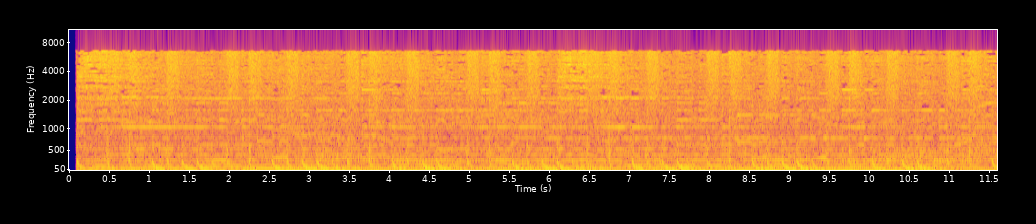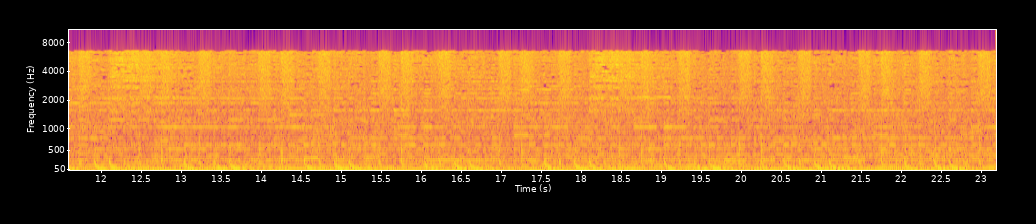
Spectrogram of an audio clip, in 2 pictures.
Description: Boss Music; Super Adventure Pals

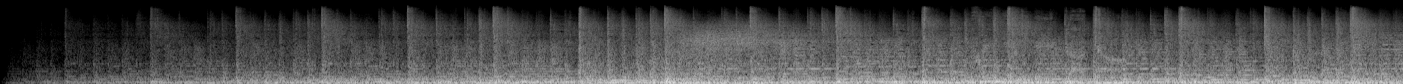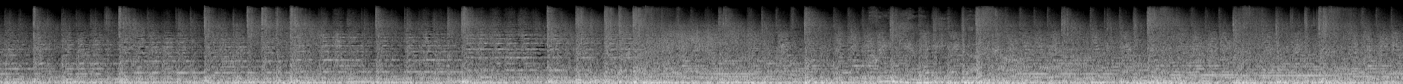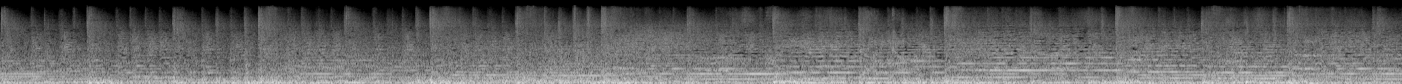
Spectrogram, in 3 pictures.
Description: Boss Fight; HellSign

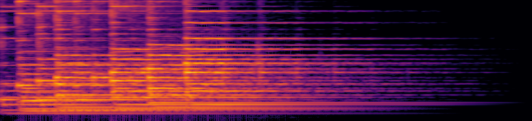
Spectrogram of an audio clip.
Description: points ticker bonus score reward jingle

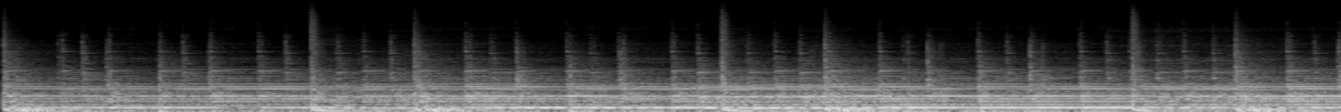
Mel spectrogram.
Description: Rage Combat; Joel

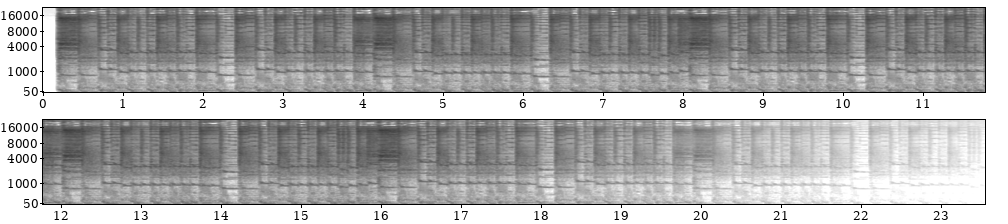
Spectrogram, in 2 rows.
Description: Clamor in the Crowd; fatal fury 3 road to the final victory

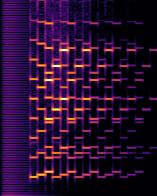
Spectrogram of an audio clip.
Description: Jingle, Title; Mr. Driller Drill Spirits; nintendo ds

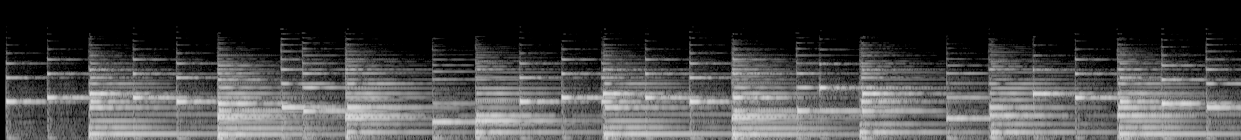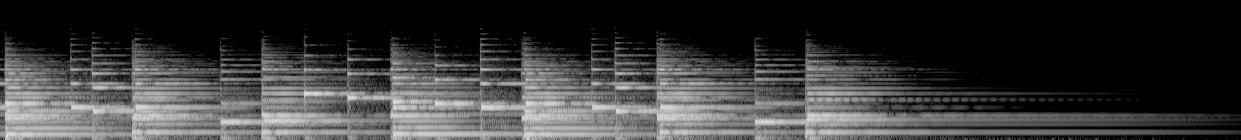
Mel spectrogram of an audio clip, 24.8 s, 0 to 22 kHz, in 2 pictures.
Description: Piano; Blind Men; PS Vita; PS4

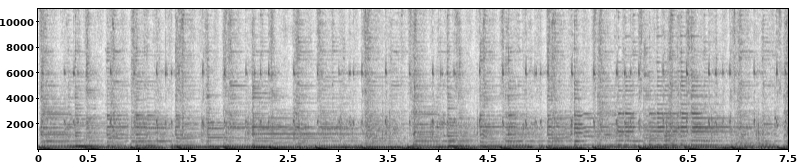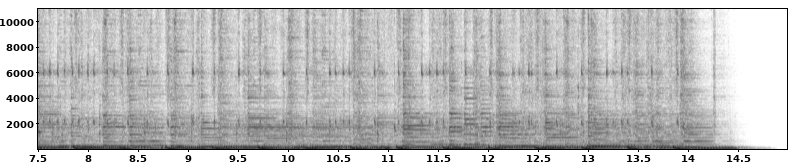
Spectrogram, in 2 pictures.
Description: Match Over; Don Flamenco

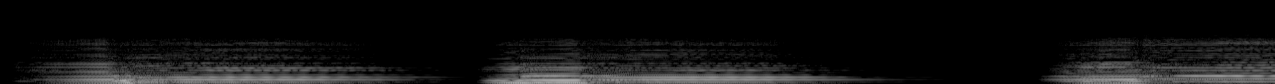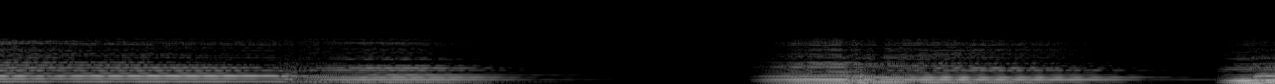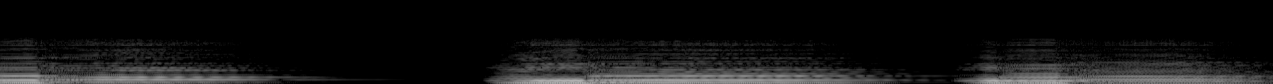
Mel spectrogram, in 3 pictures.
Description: cello solo low; fatebinder; Tyranny Gold Edition

